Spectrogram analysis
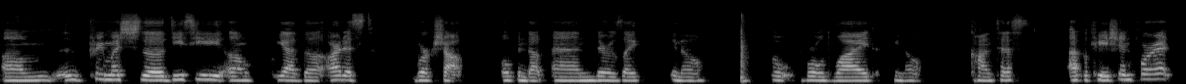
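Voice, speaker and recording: On a low-quality recording, a Hawaiian-born American comic book artist talks casually about her life as a podcast guest, often using "like." Her fairly low voice stays mostly even and a little mellow, at a measured pace.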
